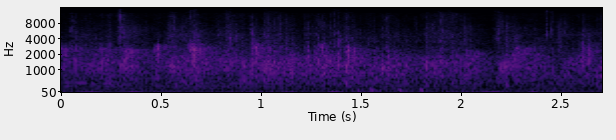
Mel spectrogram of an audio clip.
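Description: Many people applaud a man in the morning, a dense, steady wash of many hands clapping at once, moderately loud and sustained throughout with no voices standing out.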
